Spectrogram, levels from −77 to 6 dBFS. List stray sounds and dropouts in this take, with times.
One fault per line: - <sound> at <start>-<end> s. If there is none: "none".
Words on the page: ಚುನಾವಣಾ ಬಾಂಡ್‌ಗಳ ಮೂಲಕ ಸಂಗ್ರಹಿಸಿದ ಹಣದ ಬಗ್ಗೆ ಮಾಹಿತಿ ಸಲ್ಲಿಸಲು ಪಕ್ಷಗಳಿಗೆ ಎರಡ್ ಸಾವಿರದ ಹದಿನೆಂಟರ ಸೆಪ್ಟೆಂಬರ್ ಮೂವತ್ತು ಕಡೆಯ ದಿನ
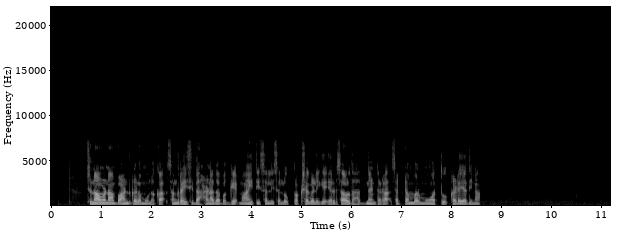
none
